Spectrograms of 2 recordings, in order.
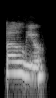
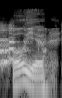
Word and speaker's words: Beaulieu: or how do you say Beaulieu. Beaulieu. – Beaulieu. Yeah.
